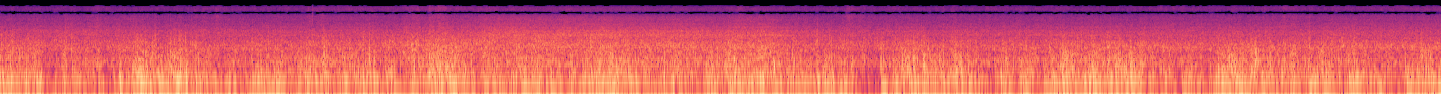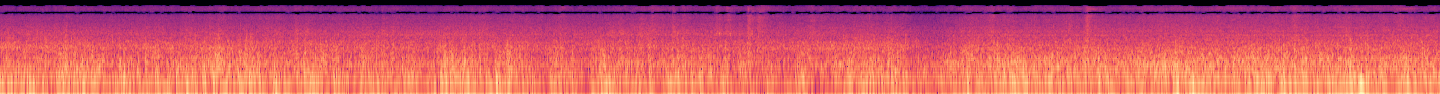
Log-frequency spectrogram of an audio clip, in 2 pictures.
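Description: A passenger train running at speed, heard from an open carriage window: a steady rush of wind on the microphone over the rolling noise of the wheels on the rails, with a few faint knocks.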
